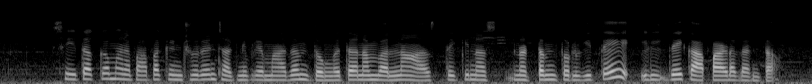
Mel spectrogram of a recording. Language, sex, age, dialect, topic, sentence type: Telugu, male, 18-24, Telangana, banking, statement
